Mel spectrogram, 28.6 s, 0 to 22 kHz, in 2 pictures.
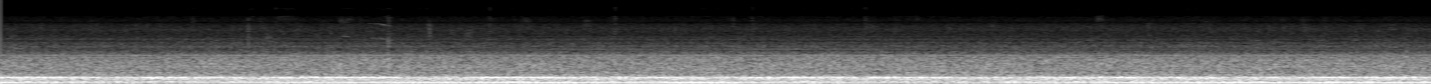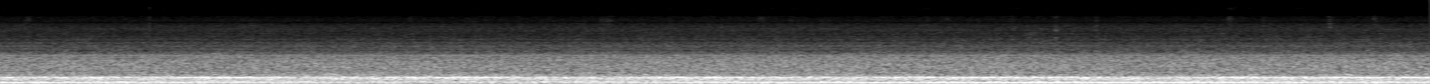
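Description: Inside the cabin of a Boeing 737-800: steady engine and airflow noise from its CFM56-7B turbofans running at constant thrust, with an even droning tone and a low hum.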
